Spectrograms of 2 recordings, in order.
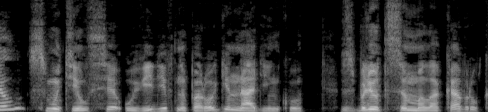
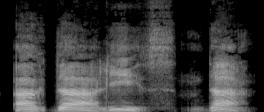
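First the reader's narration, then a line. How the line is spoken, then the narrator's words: Thoughtful drawl. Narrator (Russian): задумчиво протянул Родионов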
